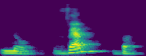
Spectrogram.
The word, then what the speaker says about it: November: The next one is November. The stress is on the second syllable, November. Vem is where the stress is. So don't forget, it's no. It's November. It's spelled November.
